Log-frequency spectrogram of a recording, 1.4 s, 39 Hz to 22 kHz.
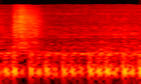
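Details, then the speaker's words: Honda Click 150i scooter, 62mm loaded engine returned to stock, valves set 0.10 intake/0.20 exhaust; quick fairly even putter, slightly louder exhaust from the pipe, no metallic rattle left: normal idle. "Medyo iba yung tunugan niya mga sir dahil sa pipe."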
